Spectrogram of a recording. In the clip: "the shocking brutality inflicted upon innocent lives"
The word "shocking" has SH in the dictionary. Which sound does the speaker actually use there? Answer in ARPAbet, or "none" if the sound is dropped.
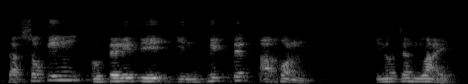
S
